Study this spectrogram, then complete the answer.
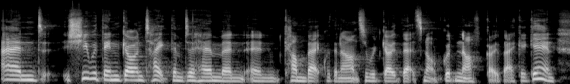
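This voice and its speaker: A woman with a New Zealand accent. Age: 40s. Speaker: true-crime podcast host. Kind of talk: interview conversation. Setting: live audio room.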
